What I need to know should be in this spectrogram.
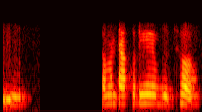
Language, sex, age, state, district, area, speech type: Odia, female, 45-60, Odisha, Gajapati, rural, conversation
